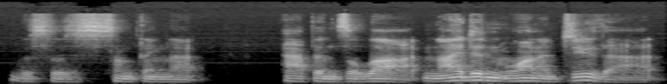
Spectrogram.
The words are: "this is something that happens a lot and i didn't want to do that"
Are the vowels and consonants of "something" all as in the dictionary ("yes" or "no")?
yes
